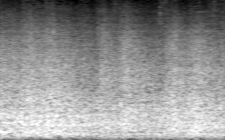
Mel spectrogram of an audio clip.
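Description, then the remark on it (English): A train rumbles past on the rails in Fukuoka, Japan, a steady, loud wash of rolling noise with faint clatter from the wheels, filling the whole moment without any voices. “All right, this place is too loud. Trains going by, sirens in the distance.”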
